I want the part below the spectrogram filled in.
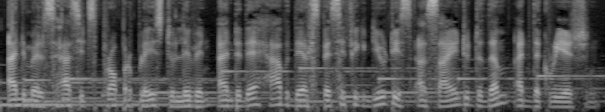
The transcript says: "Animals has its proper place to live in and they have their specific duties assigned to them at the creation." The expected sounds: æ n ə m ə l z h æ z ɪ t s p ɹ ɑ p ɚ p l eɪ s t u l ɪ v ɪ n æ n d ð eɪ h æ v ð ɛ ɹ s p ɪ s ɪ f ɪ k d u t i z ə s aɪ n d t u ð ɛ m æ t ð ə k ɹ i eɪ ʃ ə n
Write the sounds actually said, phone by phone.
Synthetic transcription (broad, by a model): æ n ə m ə l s h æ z ɪ t s p ɹ ɑ p ɚ p l eɪ s t u l ɪ v ɪ n æ n d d eɪ h æ v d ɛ ɹ s p ɪ s ɪ f ɪ k d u t i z ə s aɪ n d t u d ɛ m æ t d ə k ɹ i eɪ ʃ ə n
